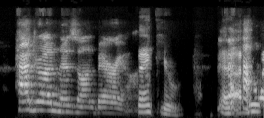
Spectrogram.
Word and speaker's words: Hadron, Meson, Baryon: I saw this I saw this song title and Hadron Meson Baryon. Hadron Meson Baryon. Thank you. And I knew I'd mispronounced that, but I thought, oh, that's interesting.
